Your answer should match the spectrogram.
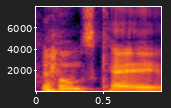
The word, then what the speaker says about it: Holmes Cay: middle name is Holmes, so your last name is pronounced K, so Holmes Cay.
